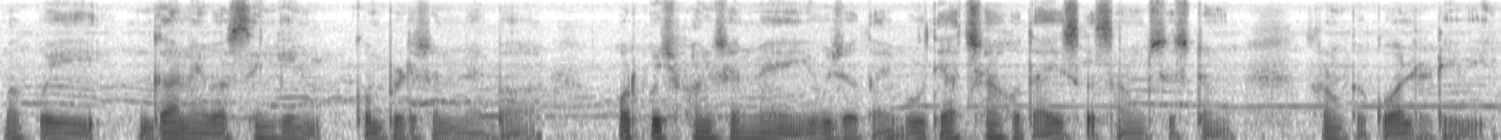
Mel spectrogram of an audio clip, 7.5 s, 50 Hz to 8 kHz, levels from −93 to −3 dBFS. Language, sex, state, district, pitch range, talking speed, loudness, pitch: Hindi, male, Jharkhand, Jamtara, 80-95 Hz, 175 wpm, -37 LUFS, 85 Hz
